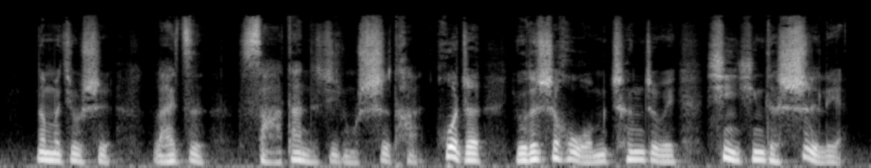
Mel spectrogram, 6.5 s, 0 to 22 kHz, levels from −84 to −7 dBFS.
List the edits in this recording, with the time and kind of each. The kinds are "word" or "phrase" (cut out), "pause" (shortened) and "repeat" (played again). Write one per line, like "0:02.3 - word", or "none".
0:03.2 - pause

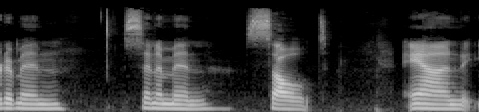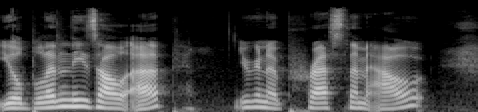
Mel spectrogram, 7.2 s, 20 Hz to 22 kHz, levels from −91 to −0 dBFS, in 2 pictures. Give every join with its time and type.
0:02.9 - pause

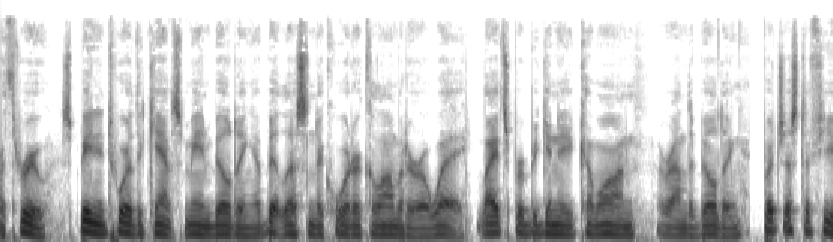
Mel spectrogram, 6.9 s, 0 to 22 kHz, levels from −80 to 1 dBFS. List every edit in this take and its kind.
0:03.9 - pause

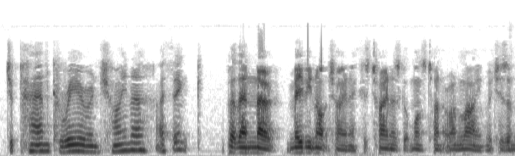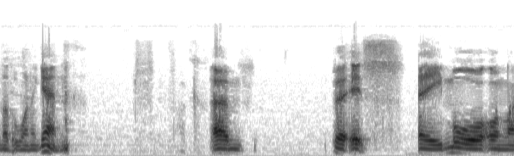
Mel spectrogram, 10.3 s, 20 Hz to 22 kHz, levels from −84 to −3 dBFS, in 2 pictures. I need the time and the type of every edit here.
none

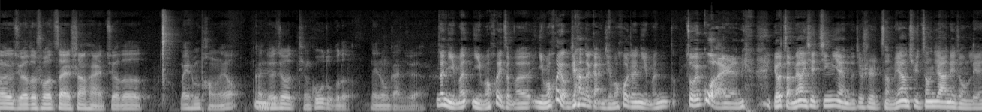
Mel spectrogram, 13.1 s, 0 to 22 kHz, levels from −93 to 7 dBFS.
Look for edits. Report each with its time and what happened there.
0:05.7 - pause
0:09.0 - pause

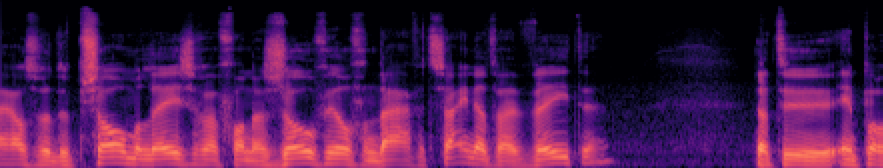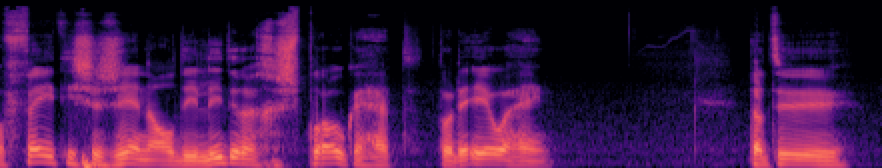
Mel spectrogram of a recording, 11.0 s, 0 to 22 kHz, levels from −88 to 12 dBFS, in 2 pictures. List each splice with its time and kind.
none

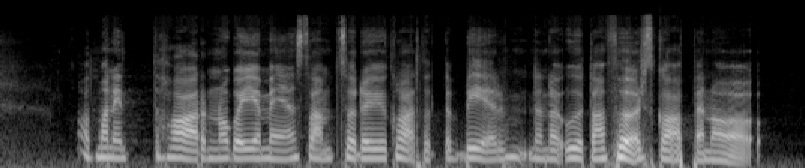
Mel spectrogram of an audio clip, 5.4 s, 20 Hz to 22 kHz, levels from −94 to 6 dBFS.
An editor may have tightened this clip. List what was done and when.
none

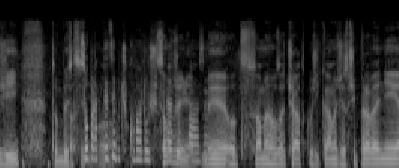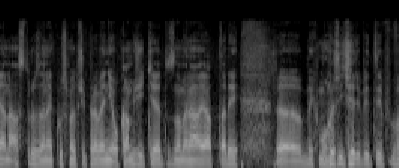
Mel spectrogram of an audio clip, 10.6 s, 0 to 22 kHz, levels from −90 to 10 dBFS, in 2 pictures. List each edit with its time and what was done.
0:00.9 - word
0:01.6 - word
0:04.6 - word

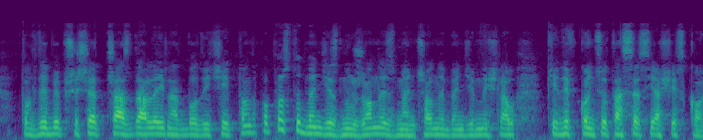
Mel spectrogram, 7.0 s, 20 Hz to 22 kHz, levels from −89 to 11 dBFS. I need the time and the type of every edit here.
0:01.6 - word

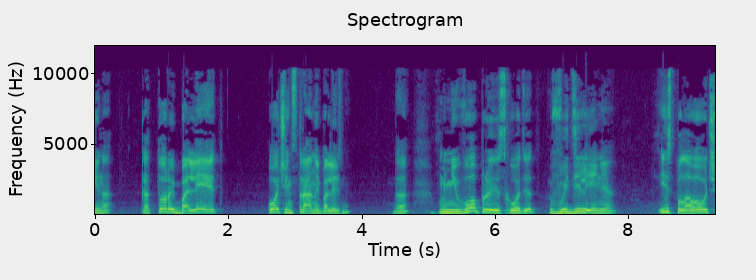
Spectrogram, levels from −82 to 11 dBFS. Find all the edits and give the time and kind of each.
0:06.7 - pause

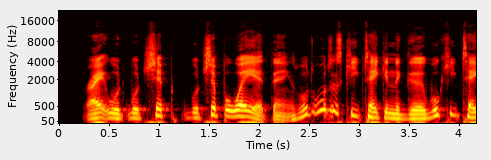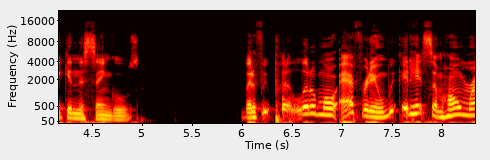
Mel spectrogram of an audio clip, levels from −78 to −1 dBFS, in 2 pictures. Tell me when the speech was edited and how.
none

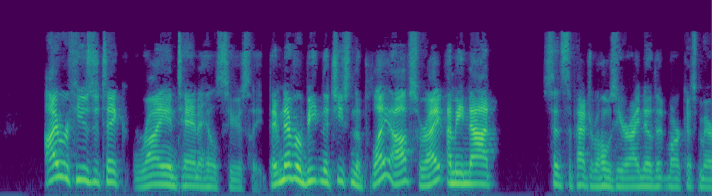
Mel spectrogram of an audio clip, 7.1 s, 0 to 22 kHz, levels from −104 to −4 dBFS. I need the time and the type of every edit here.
none

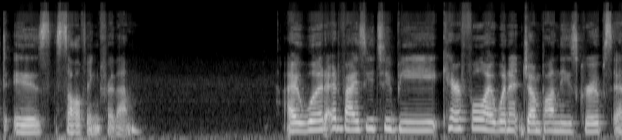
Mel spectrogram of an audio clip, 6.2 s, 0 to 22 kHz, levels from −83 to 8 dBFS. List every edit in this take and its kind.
none

